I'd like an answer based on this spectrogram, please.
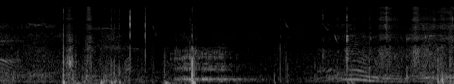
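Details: Heavy Nelore, Brahman and Guzerá cattle, each weighing about one tonne, being sent to slaughter; a low, drawn-out moo rises and falls against scattered knocks and clatter.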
